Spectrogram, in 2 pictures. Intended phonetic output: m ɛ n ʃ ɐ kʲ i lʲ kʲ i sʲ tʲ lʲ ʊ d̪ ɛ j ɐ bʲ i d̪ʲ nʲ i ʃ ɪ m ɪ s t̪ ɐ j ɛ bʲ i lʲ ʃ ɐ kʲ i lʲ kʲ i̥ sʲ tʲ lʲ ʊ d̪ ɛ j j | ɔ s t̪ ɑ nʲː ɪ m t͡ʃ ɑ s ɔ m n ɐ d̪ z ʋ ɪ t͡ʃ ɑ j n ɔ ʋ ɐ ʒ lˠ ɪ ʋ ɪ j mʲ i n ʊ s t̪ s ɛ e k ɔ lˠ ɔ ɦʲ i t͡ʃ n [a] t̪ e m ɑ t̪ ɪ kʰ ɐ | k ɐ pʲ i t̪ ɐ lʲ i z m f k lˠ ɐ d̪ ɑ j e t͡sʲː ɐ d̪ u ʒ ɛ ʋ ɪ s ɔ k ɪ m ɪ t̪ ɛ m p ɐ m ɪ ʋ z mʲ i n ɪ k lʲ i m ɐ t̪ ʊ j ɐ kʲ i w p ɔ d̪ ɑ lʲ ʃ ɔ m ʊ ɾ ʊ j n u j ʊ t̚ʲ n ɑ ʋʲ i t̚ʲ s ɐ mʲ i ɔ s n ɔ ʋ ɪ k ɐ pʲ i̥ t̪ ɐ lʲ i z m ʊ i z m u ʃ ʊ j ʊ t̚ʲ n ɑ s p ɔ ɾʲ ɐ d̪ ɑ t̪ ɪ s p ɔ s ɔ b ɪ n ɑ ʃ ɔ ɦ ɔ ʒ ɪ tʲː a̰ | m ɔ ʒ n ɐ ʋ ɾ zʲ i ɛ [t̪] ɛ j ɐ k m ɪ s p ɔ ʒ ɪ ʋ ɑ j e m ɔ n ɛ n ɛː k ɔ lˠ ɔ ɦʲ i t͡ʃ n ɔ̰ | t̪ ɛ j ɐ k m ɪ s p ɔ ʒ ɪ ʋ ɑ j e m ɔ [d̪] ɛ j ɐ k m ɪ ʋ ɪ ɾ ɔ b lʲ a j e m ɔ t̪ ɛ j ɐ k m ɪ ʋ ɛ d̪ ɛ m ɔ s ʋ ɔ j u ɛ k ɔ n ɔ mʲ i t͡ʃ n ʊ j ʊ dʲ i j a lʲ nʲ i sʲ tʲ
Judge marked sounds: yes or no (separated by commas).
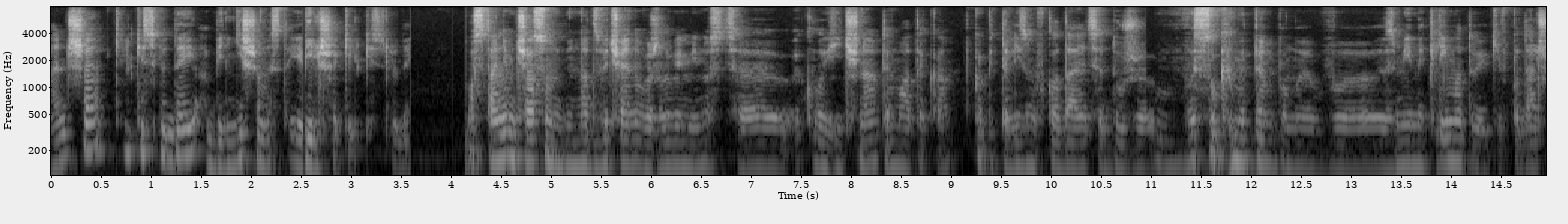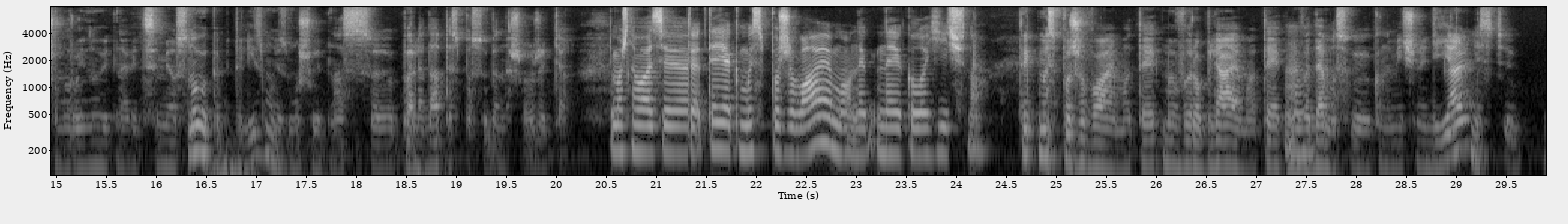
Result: no, yes, no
